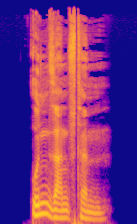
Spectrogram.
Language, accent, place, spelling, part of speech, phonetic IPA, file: German, Germany, Berlin, unsanftem, adjective, [ˈʊnˌzanftəm], De-unsanftem.ogg
- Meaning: strong dative masculine/neuter singular of unsanft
